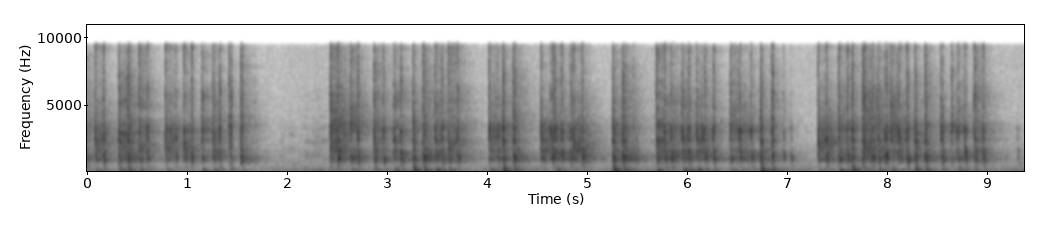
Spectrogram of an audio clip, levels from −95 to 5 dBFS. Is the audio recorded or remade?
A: recorded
